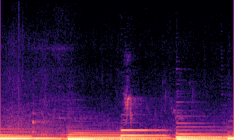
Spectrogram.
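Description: Classical guitar playing a slow piece, chords plucked and left to ring, with a new chord struck about a third of the way in and another near the end.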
